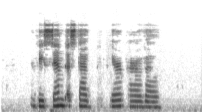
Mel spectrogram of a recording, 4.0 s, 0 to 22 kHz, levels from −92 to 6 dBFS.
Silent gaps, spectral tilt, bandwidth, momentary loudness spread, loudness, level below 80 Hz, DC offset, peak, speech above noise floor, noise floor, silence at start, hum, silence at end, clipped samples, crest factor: none; -2.5 dB/octave; 9.8 kHz; 16 LU; -18 LUFS; -50 dBFS; under 0.1%; -2 dBFS; 39 dB; -58 dBFS; 0.6 s; none; 0.85 s; under 0.1%; 20 dB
